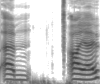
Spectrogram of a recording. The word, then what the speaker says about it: Io: I always go to say Ao, but it wouldn't be Ao, would it? I love Io.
